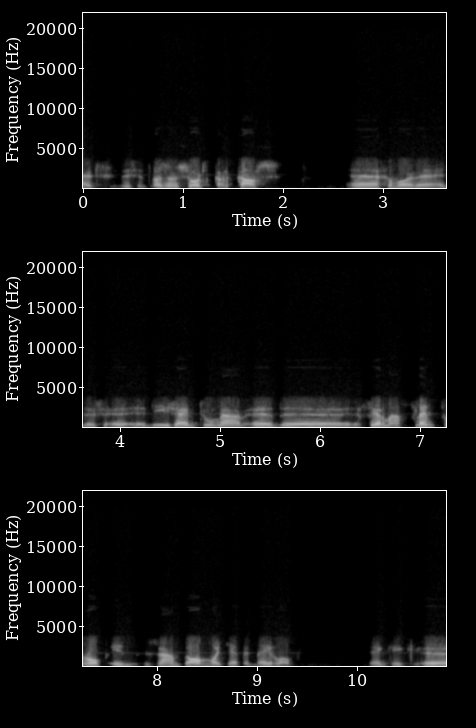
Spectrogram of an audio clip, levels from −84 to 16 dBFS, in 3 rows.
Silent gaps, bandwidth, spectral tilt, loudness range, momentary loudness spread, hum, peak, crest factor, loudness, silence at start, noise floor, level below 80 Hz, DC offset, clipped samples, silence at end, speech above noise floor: none; 7.6 kHz; -7 dB/octave; 4 LU; 15 LU; none; -4 dBFS; 20 dB; -22 LUFS; 0 s; -79 dBFS; -86 dBFS; under 0.1%; under 0.1%; 0 s; 57 dB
